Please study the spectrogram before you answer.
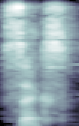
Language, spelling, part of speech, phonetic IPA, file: Russian, секс, noun, [sɛks], Ru-секс.ogg
- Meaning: sex (sexual intercourse)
